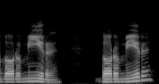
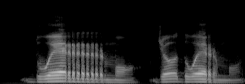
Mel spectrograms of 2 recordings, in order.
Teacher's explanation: Se supone que la raíz era dorm, pero al conjugarlo te das cuenta que esa O cambió por un diptongo UE, entonces cambió su raíz.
